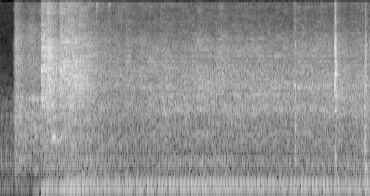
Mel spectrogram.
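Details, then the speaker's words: Carbureted Suzuki Vitara with an electric fuel pump replacing the leaking mechanical one, already run that day: short crank, catches at once and settles straight into a steady, even idle with no stumble; normal, clean start. "I have had this running today, that's why it started so nicely."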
